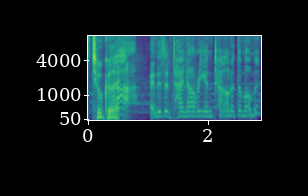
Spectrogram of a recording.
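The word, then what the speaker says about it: Tighnari: right I forgot that the English stuff pronounces tinari tinari name like that it's supposed to be tinari but for some reason they they pronounce it tinari in in the English dub wait you mean tinari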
